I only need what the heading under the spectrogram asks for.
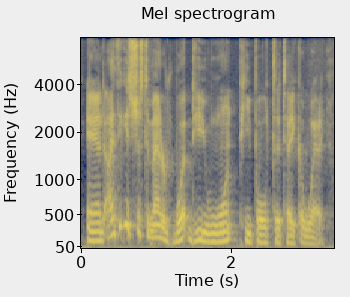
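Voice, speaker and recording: A man in his late fifties co-hosting a live Q&A over a video call, answering questions in a relaxed, explanatory way. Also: medium pitch, quick pace, vocal fry. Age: 50s. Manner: relaxed, explanatory, laughs easily. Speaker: co-host. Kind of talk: casual live Q&A chat. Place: home office with bookshelves. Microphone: video call webcam.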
